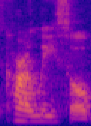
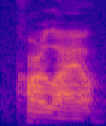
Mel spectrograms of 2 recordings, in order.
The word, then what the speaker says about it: Carlisle: I don't know why I was pronouncing it as Carlisle, but in my head, because I saw that S, I felt like I needed to pronounce it, so definitely Carlisle.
